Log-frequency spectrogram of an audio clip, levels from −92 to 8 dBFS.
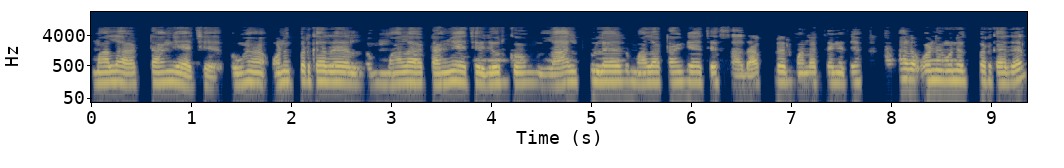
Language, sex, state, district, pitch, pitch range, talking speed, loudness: Bengali, male, West Bengal, Jhargram, 160 Hz, 150-165 Hz, 130 wpm, -18 LUFS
